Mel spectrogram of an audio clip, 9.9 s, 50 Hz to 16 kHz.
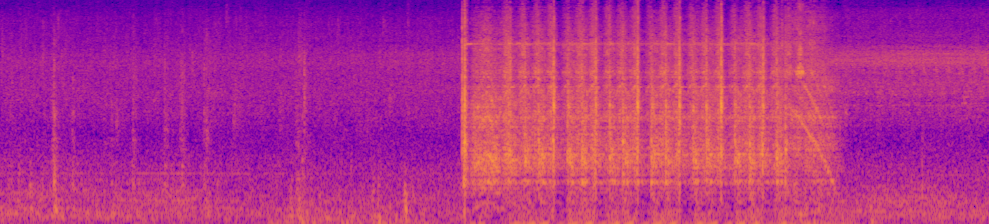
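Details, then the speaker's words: V6 truck engine swapped into MerCruiser ski boat, cranking after repaired cast-iron manifold refitted: fast, sharp, even clicking about two per second; owner suspects the starter. "like i sound is something banging over here be the starter loud clicking sound"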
